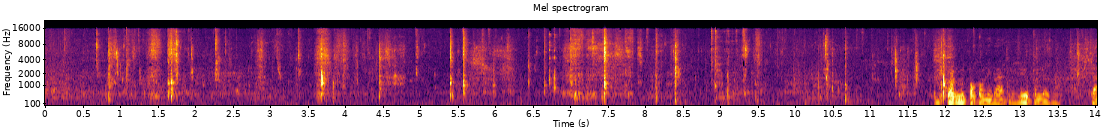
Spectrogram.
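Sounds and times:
chewing and lip smacks: 0:00.7 - 0:05.7.

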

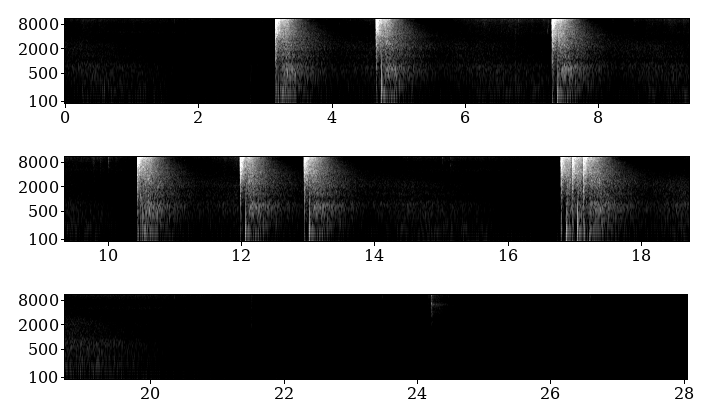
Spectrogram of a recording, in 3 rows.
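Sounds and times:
rifle shots echoing: 0:03.1 - 0:09.8, 0:10.4 - 0:15.8, 0:16.8 - 0:20.1.

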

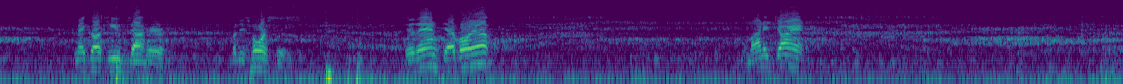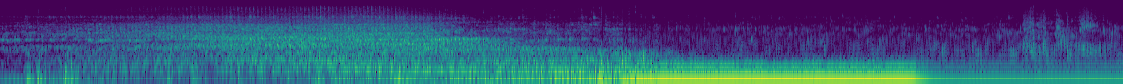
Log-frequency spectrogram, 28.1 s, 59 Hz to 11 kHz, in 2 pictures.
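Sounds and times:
hay grinder engine droning: 0:00.0 - 0:28.0
loud steady low hum: 0:00.0 - 0:28.0
dense rushing noise: 0:09.4 - 0:28.0.

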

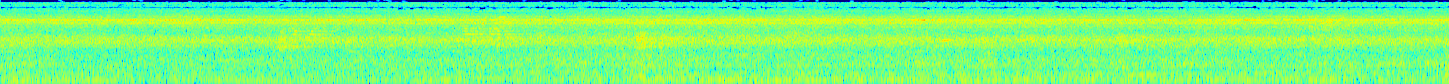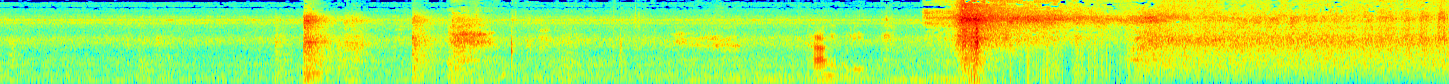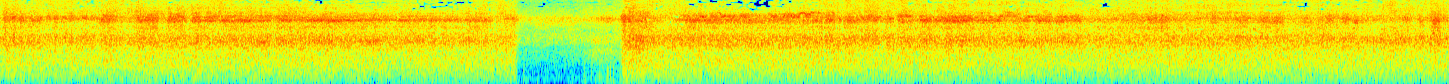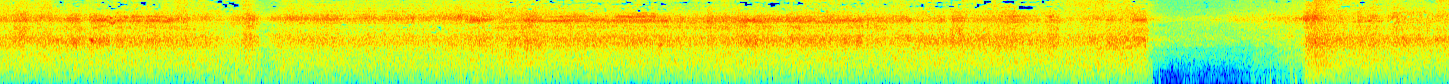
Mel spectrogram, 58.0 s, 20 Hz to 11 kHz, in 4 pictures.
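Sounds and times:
compressed air blow gun hissing: 0:18.5 - 0:22.2, 0:23.3 - 0:57.9.

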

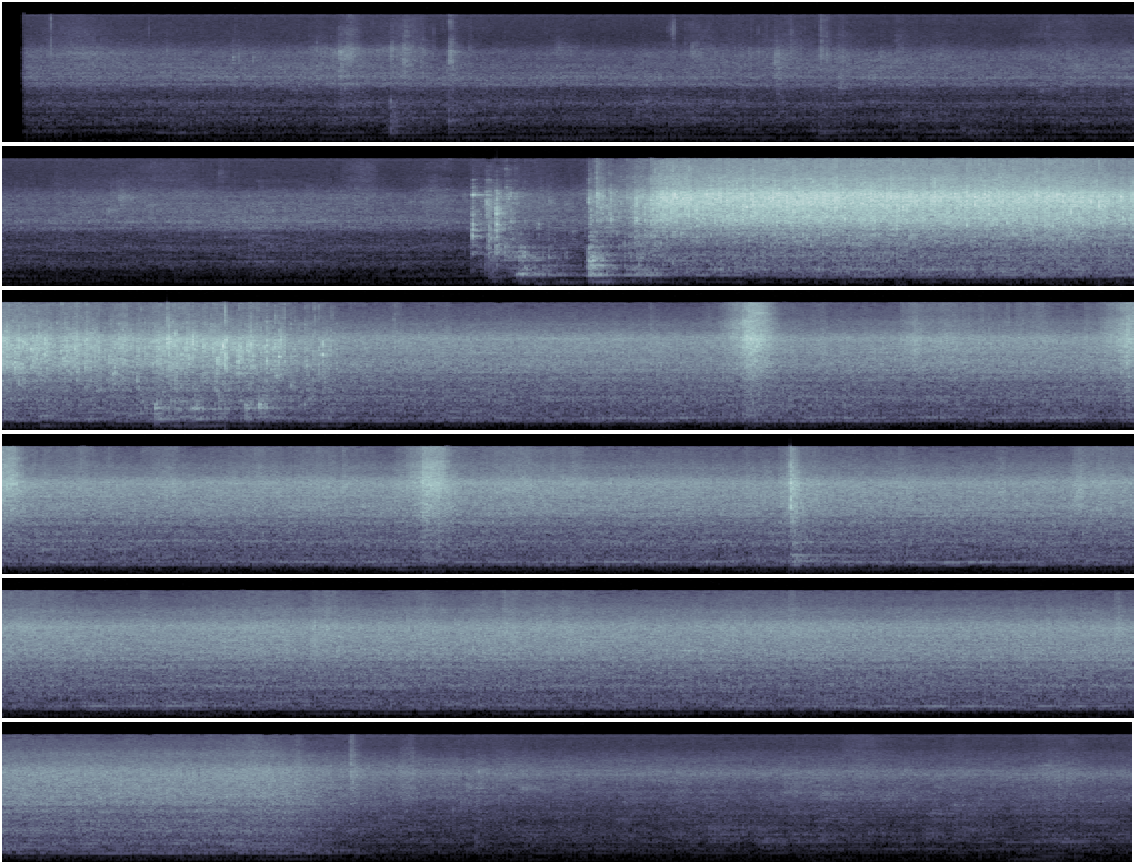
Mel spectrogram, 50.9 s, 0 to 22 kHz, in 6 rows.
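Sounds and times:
toilet flush water rushing: 0:12.0 - 0:20.1.

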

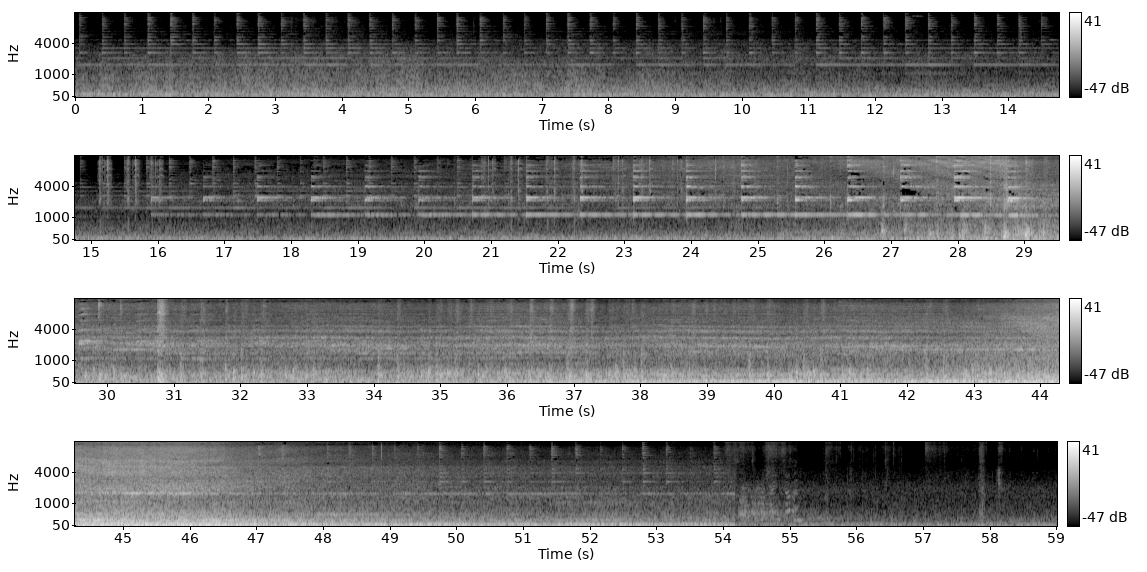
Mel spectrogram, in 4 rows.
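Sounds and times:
crossing bell ringing: 0:00.0 - 0:55.2
passing train rumble: 0:00.0 - 0:59.0
train wheel clatter: 0:15.1 - 0:54.2.

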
